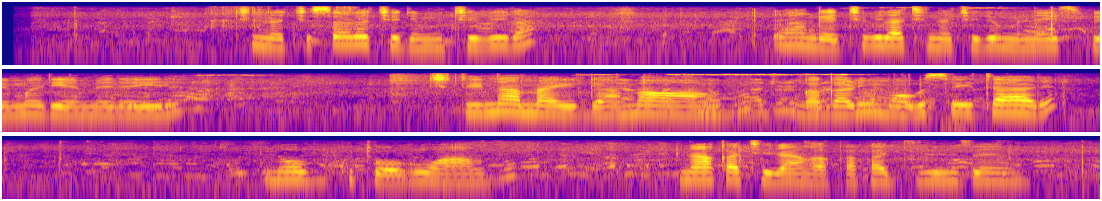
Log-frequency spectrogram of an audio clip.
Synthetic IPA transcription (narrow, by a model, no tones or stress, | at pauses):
cino̞ciso̞lo̞cilimuciβila | eɾaŋɡe̞ːciβilacino̞cilimunaispimweːlje̞ːme̞ɾe̞iɾe̞ | ci̥ɾinaːmajiɡaːmawaːɱvuŋɡaɡalimoːβusiːtaːle̞ | no̞ːβukutʰo̞ːβuwaːɱvu | naːkatʰiɾaŋɡakakaziːnze̞ːmu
